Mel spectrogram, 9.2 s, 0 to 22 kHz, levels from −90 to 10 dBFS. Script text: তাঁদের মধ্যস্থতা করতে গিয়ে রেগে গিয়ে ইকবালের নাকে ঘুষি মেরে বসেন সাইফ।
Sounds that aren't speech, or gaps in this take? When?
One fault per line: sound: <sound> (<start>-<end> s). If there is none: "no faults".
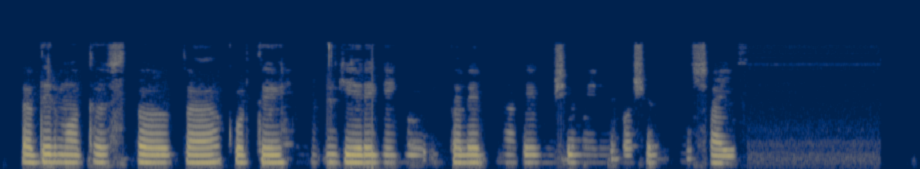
no faults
